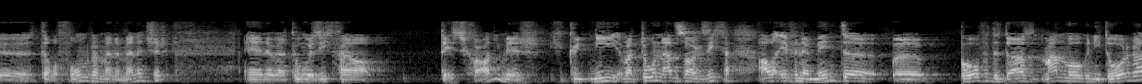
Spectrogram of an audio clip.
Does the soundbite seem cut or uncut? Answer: uncut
